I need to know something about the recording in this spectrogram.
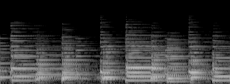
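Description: Piano music: a rhythmic tune of struck chords over a moving bass line, the notes changing a few times a second.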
